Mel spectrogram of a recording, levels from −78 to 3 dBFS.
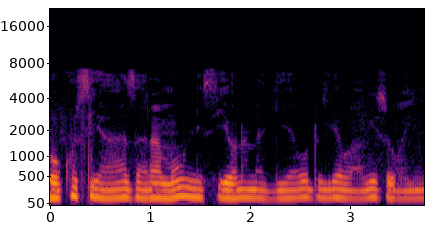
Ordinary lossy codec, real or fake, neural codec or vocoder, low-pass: none; real; none; 7.2 kHz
